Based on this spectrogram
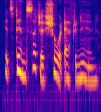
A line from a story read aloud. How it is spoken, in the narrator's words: sighed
